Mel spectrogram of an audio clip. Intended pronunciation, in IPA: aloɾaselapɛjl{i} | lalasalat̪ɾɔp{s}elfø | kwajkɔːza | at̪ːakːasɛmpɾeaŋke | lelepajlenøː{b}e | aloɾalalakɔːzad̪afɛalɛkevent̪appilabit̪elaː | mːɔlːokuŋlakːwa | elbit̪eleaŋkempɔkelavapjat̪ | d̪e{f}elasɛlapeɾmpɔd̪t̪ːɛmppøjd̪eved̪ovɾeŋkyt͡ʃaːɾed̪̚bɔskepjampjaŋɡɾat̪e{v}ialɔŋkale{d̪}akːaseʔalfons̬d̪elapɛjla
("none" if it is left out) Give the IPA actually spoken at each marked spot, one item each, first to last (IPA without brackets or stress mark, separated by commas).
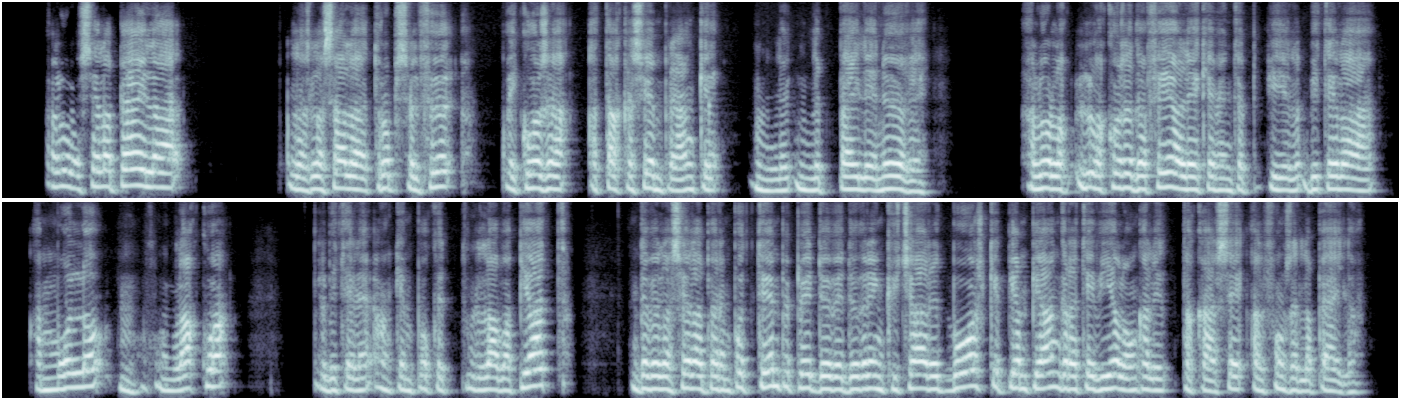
a, s, v, v, v, t̪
